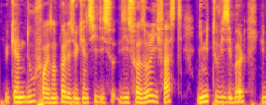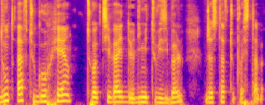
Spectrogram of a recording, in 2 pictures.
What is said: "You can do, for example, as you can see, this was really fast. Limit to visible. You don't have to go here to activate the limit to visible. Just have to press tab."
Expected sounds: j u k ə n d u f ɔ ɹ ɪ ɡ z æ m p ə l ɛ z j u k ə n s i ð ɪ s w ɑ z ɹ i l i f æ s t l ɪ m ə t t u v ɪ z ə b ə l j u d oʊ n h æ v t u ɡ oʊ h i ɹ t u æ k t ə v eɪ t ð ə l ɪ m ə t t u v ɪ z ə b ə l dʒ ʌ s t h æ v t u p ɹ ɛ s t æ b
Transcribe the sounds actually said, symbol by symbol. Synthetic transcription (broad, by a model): j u k ə n d u f ɔ ɹ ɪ ɡ z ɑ p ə l ɛ z j u k ə n s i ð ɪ s w ɑ z ɹ i l i f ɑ s t l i m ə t t u v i z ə b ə l j u d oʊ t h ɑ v t u ɡ oʊ h i ɹ t u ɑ k t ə v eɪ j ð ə l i m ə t t u v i z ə b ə l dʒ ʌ s t h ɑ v t u p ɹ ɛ s t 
